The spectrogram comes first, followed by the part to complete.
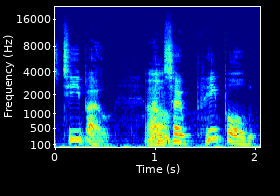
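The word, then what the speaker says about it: Thibeaux: was uh um a a French or Creole name Tebow spelled t h i b e a u x Tebow and so people mispronounced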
